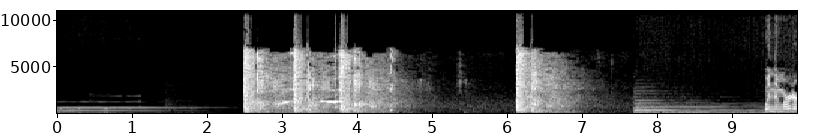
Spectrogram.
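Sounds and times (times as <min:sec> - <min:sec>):
gunshots outdoors in a neighborhood on surveillance camera audio: 0:02.5 - 0:05.1, 0:06.1 - 0:07.4
speech: 0:09.4 - 0:09.8.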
